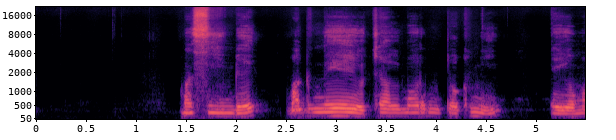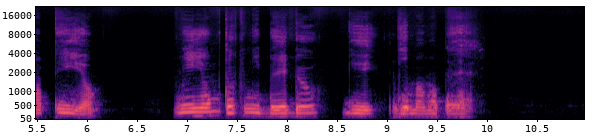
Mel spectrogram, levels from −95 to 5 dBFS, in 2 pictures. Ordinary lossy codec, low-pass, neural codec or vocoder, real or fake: none; none; codec, 44.1 kHz, 3.4 kbps, Pupu-Codec; fake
